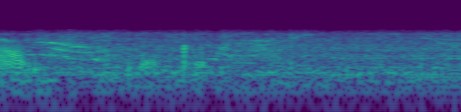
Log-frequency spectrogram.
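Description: A short, high-pitched cry at the start whose pitch falls away over about half a second. Fainter fragments of the same kind follow around a second in, over a steady background hiss.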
